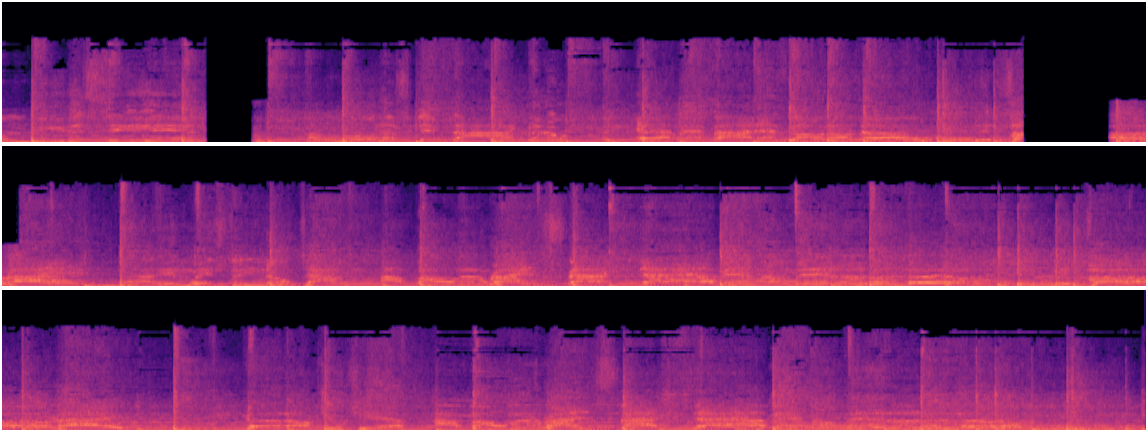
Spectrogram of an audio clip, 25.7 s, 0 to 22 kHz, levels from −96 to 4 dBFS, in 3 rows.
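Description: At 1.54–1.92 s and again at 7.67–8.35 s there is a stream reconnect: the connection drops, about 0.32 s and then 0.62 s of silence follow, and a fresh decoder picks up mid-stream, fading in. Unlike a plain dropout, the sound resumes further along, skipping roughly 0.2 s and then about 0.4 s.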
